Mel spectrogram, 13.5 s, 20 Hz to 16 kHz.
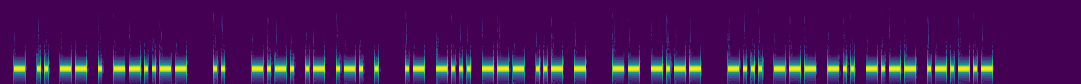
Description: Morse code, heard as a keyed tone, about 25 wpm, 700 Hz. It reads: TIME, I CARE ABOUT MY BODY.
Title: Sentences from Top 1000 Words - Review Part 2 - 25wpm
